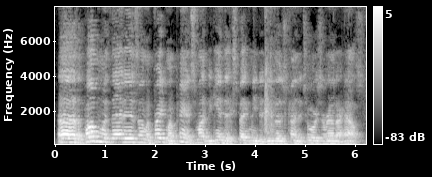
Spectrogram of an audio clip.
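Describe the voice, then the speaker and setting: A man's voice: a little high, moderate pace, a little hiss or hum, lightly acted. A man playing a goofy, lazy, mischievous young boy puppet in a church show, with an exaggerated, wisecracking delivery. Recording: echoey room, distant mic.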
